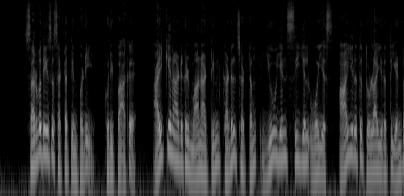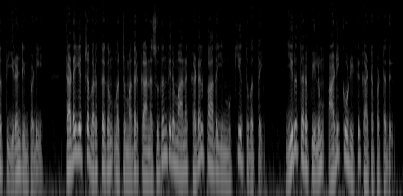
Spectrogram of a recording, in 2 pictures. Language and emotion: Tamil, neutral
